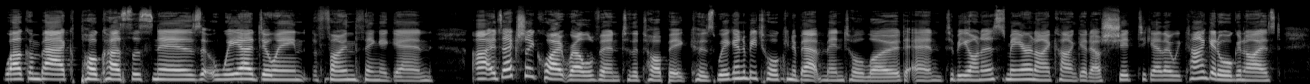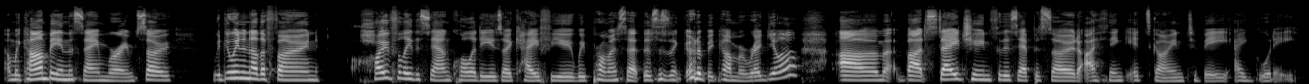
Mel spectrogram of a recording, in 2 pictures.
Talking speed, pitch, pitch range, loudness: 205 wpm, 210 Hz, 190-235 Hz, -20 LUFS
